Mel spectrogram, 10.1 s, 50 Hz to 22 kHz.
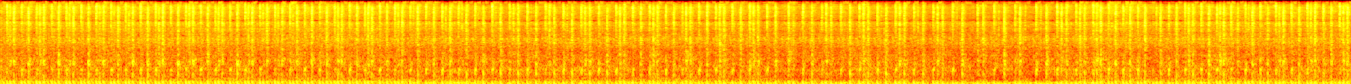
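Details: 1969 VW Baja Bug air-cooled flat-four after an EMPI 2-barrel carburetor swap and a battery connection fix: steady running with an even, deep throb and no misses or knocks; sounds healthy.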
